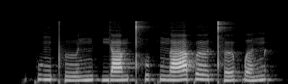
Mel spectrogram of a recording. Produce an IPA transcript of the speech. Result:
kʷɐ˧ŋpʰɵ˨˧n | jaː˨˧mt̪ʰʊ˧k̚ n̪aː˨˥pœː˧ t̪ʰœː˨˥p̚ɐ˨˥n

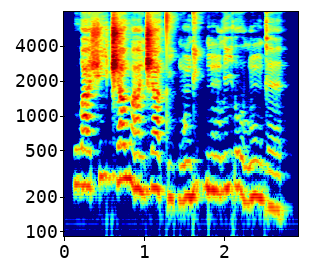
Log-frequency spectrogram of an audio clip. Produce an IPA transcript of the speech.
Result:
wa˧ʃi˦d͡ʒa˦ wã˦d͡ʒa˦˨ti˨bɔ̃˨˦ ɡi˦ɡ͡bũ˧li˦ ɾo˦˨ lũ˧ɡɛ˨

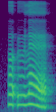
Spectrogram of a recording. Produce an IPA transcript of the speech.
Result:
ə ʔʏːlɛː

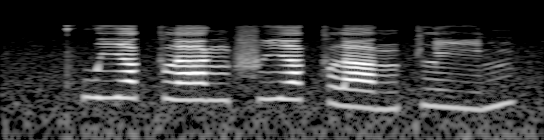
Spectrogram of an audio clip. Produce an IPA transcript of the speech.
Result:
kʰwi˧a̯kla˧ŋfi˧a̯ kla˩˦ŋkli˩˦n

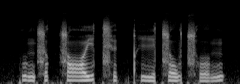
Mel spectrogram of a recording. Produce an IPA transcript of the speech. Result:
kʷɪ˨˩ŋ sʊ˨k̚sɔː˨˥jt͡sʰɪ˨˥k̚ pʰiː˨˩t͡so˨˥w t͡sʰʊ˨˥ŋ

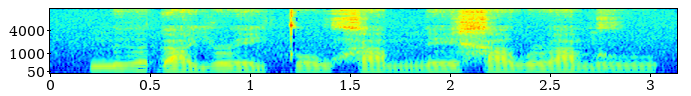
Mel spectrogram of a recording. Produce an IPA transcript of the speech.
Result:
nɨ˧ə̯ɗa˨˩˦j ɹe˨˩˨jt̪o˧˥w xa˨˩mne˧˥ xa˧˥wɹa˧m ɣu˧

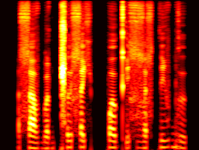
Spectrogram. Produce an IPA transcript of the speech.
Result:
ɬavbaɖ ǁɯɬaç pːʌʊ̯kʼiɬ ɮʌɬt̪ivbɯ

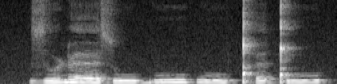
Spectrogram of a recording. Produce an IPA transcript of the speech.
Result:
zɯ ɳɛːsuː buːpwuːǃʰɛǃuː

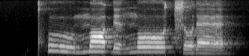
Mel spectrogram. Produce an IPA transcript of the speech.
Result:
kʰuː˦˨mɔ˦ ɗɪ˨ŋoː˦t͡sʊ˨ ɾɛ˨

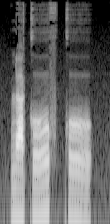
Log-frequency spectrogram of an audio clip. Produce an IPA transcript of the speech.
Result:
ɳakoːf ko

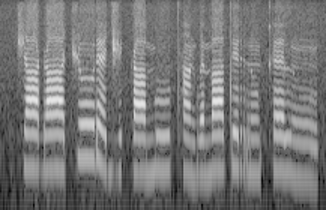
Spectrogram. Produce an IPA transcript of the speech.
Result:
t͡ʃaː˨ɡaː˨ t͡ʃoː˦ɾɛ˨d͡ʒɪ˨ ka˨ muː˨tʰã˨ ɡʷɛ˨maː˦ tɪ˦rũ˨ kʰɛ˦ lũ˨

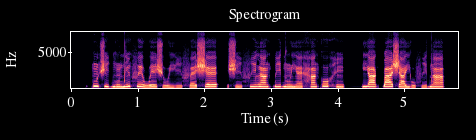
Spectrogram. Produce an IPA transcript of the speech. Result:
kũ˦ʃi˧ɡũ˧dĩ˦ fe˦˨we˧ʃu˨ ji˨fɛ˨˦ ʃɛ˧ | ʃi˧fi˦lã˦k͡pi˦ dũ˧jɛ̃˧hã˦ ko˦hĩ˧ | ja˦k͡pa˦ ʃa˧ju˨ fi˨˦ dã˦

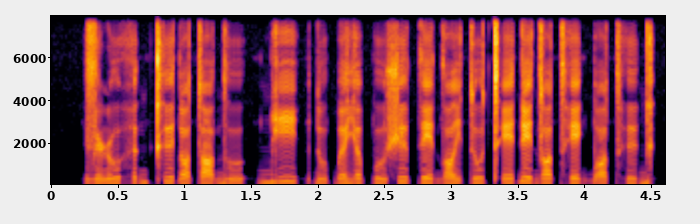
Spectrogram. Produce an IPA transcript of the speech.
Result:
zɨ˩ɳu˥˧hə˥˧ɡ kʼɨ˥˧ɗɔ˩tɒ˧˩˧ d̪u˧˩˧ | ɡ͡bi˧˥˧ | ɗu˩ɓə˧˩˧jə˧˥˧ pu˧˩˧ʃɨ˥˧ t̪e˥˩d̪ɔ˥˩i̯ tu˥˧tʼe˧˥ ɗe˥˧dɔ˥˧ tʰe˥˩ɡ͡bɔ˧˥tʰɨ˥˧ɡ

